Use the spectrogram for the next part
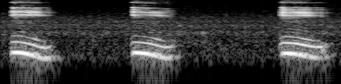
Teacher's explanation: close to the top and front of the mouth e letter lips will be stretched like we are smiling and not rounded · the tongue will be close to the top and front of the mouth e letter lips will be stretched like we are smiling and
